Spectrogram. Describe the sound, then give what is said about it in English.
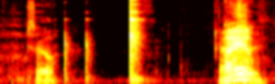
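A single sharp, ringing crack of a hammerstone striking a stone nodule in one hit to knock off a flake, loud, with brief voiced exclamations before and after the blow. “So he took one hit and knocked off like a chocolate chip cookie off there.”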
